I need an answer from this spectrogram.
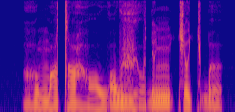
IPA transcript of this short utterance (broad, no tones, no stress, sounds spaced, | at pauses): ɦ ʊ m ʊ tˤ e ɦ ɔ w ɔ w vʲ o ɗ ɪ ɲ ɪ c ɐ c ɓ ɘ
